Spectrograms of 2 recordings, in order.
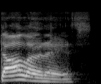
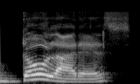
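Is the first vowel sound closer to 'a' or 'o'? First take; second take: a; o. First: The first vowel sounds like an 'a'. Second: The first vowel sounds like an 'o'. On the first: The speaker calls it wrong. "you said that that with an accent" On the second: The speaker calls it right. "it's D O"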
